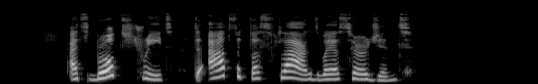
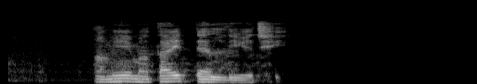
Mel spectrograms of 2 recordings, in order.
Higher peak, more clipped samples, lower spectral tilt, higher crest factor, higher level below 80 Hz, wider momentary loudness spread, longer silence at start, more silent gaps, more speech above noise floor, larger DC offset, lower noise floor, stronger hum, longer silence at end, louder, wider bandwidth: first, -4 dBFS vs -8 dBFS; neither; second, -3 dB/octave vs -5.5 dB/octave; about the same, 20 dB vs 20 dB; second, -82 dBFS vs -64 dBFS; first, 14 LU vs 9 LU; second, 0.7 s vs 0.95 s; neither; second, 50 dB vs over 67 dB; neither; second, -74 dBFS vs under -90 dBFS; neither; second, 1.3 s vs 1.95 s; about the same, -24 LUFS vs -23 LUFS; first, 11.5 kHz vs 8 kHz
